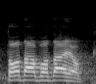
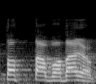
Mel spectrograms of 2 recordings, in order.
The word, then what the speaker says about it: তত্ত্বাবধায়ক: ওরা খবর বলার সময় বলতো তদাবদায়ক মানে আমরা যে বলতেছি তত্ত্বাবধায়ক শব্দটা কিন্তু কঠিন আছে বাংলা কিন্তু অনেক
